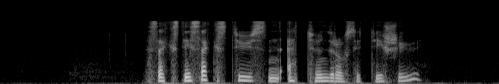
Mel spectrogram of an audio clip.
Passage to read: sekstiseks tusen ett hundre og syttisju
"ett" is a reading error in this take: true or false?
false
